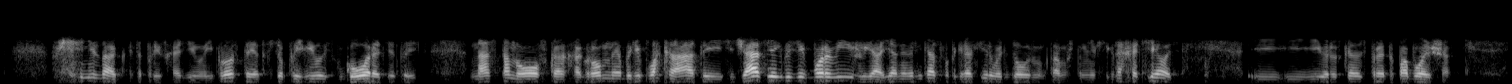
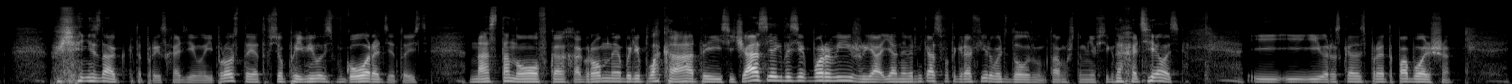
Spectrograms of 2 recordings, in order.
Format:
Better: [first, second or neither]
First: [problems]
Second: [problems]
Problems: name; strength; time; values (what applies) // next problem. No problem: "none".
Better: second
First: phone-call audio; poor line; nothing above 3 kHz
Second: none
